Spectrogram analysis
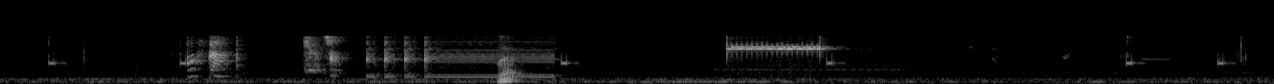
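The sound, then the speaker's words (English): An incoming telephone call rings in a few short electronic tone bursts, then one longer steady ring, fairly faint over a low background hum. “let's see, we got a call here. Hold on a second.”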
